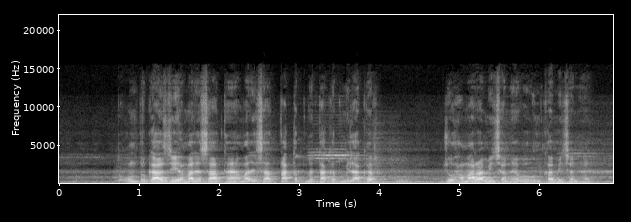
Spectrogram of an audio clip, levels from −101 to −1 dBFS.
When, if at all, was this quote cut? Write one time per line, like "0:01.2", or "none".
none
